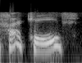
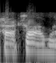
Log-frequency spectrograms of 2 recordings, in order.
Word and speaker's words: Kharkiv: So it was a big land grab there, in the east, and even in the north around Kharkiv, or Kharkov, however you want to pronounce it,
